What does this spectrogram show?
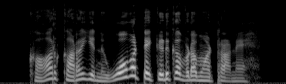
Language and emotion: Tamil, angry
